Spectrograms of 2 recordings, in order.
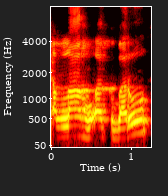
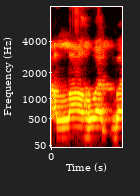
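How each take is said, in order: First: The last word ends with a final u vowel. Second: The last word ends with a final a vowel. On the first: "अल्लाहु अकबरु नहीं पढ़ेंगे" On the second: "मिला के पढ़ना चाह रहा है तो"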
